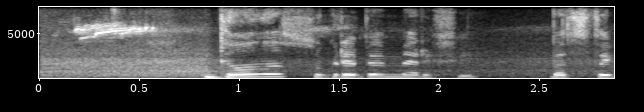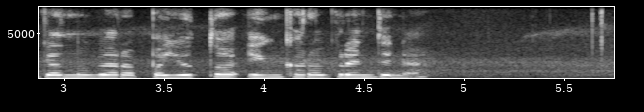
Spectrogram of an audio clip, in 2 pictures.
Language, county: Lithuanian, Vilnius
